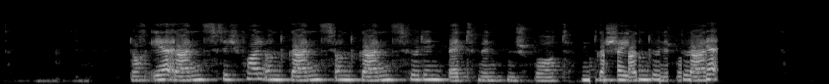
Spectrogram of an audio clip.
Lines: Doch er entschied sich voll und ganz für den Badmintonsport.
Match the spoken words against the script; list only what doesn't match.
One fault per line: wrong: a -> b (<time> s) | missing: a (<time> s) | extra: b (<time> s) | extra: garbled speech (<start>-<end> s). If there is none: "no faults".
wrong: entschied -> ganz (1.7 s)
extra: und ganz (3.4 s)
extra: garbled speech (5.8-7.2 s)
